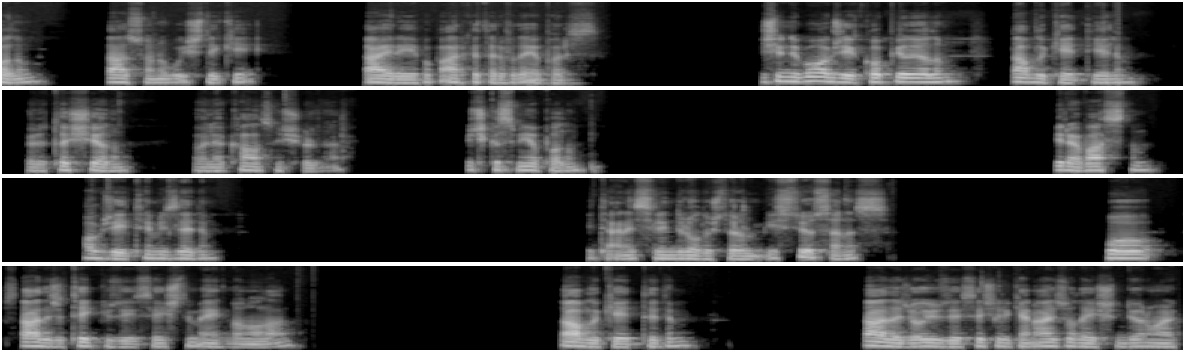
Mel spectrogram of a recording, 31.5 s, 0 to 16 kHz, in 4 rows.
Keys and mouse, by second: 0.9 middle click, 4.7 click, 7.2 click, 7.7 w, 8.5 click, 10.2 click, 11.7 middle click, 13.0 click, 14.7 1, 16.3 click, 21.1 right click, 21.6 click, 25.5 click, 27.0 click, 28.4 right click, 29.0 click.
